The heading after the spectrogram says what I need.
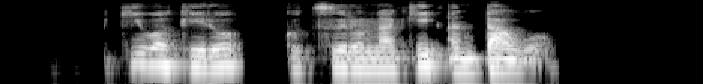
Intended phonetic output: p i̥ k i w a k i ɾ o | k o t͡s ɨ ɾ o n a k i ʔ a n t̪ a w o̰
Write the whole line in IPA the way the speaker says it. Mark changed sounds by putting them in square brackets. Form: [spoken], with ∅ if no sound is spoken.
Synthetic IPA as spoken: p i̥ k i w a k i ɾ o | k o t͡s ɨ ɾ o n a k i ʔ a n t̪ a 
